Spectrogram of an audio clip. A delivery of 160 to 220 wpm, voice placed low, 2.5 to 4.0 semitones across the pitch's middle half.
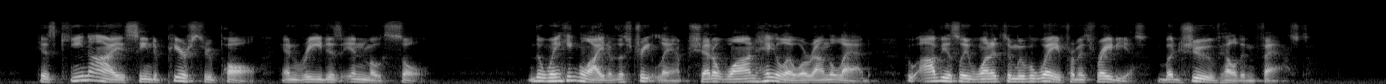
No: average, 175 wpm; low, 120 Hz; average, 5.2 semitones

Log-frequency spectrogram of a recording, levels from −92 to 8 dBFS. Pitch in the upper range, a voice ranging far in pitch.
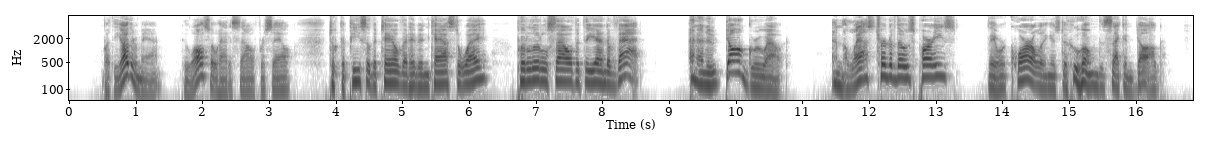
No: medium, 140 Hz; wide, 7.0 semitones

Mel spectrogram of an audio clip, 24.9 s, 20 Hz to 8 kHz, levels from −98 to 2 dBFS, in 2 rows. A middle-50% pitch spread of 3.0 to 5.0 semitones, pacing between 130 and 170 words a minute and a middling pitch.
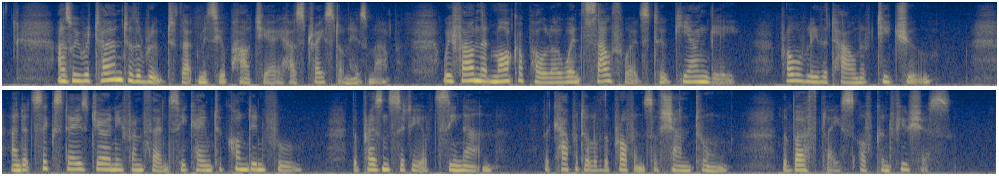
Yes: average, 3.3 semitones; average, 140 wpm; medium, 180 Hz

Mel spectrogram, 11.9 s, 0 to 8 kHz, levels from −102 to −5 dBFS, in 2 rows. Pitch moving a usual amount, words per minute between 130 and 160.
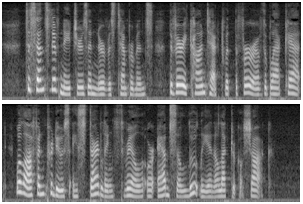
Yes: average, 4.0 semitones; slow, 135 wpm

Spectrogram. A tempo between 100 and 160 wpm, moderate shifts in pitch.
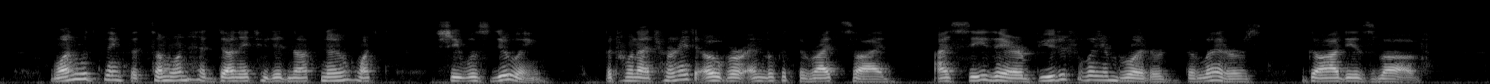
Yes: average, 155 wpm; average, 3.7 semitones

